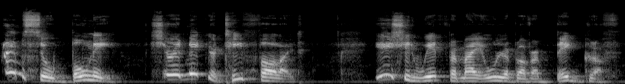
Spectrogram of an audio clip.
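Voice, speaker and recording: A man's voice: on the high side, wildly swooping pitch, a little slow, husky, heavily acted. A man voicing a cheeky middle-sized billy goat who bleats at the troll.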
